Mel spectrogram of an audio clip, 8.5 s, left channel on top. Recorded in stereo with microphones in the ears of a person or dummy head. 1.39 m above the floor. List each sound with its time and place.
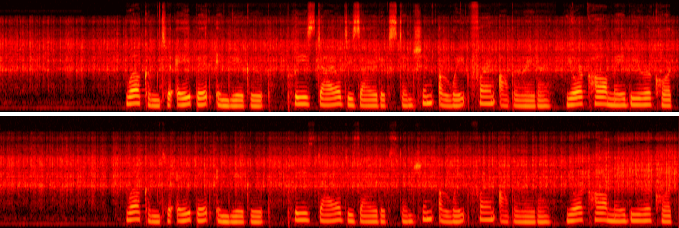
1.6 s a woman speaking: 30° left (ahead or behind)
